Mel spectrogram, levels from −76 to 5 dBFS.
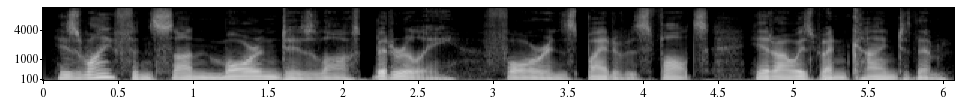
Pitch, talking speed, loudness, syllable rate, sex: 95 Hz, 205 wpm, -18 LUFS, 4.7 syllables/s, male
